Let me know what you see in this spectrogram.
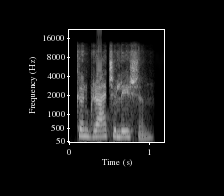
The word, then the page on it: congratulation: Indian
